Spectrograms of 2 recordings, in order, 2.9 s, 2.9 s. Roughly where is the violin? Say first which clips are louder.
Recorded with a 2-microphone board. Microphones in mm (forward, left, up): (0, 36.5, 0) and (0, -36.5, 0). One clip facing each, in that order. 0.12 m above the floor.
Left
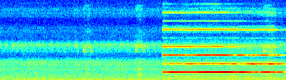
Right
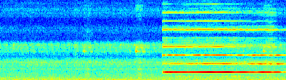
Left 1 dB; left.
